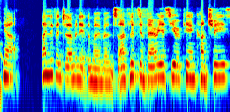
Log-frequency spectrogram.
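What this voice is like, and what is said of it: English accent. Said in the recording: “You clearly don't have a German accent ... obviously I'm English”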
